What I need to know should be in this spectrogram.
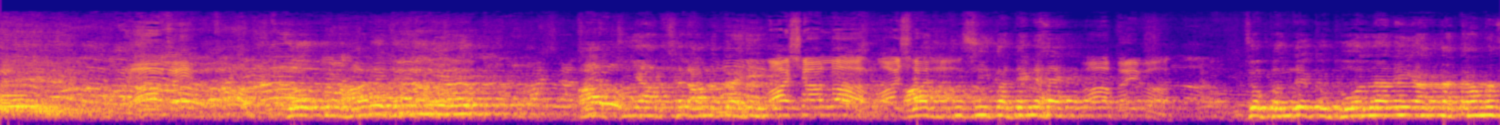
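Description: A man sings through a microphone and loudspeakers.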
